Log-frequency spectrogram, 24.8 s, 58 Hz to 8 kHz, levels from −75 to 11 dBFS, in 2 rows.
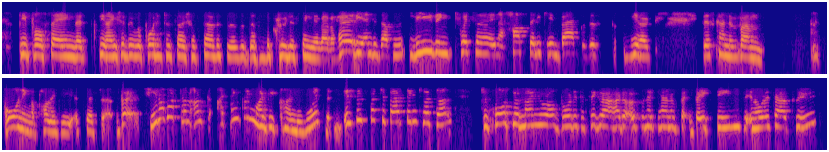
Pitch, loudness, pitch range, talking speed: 260 Hz, -17 LUFS, 210-315 Hz, 215 wpm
